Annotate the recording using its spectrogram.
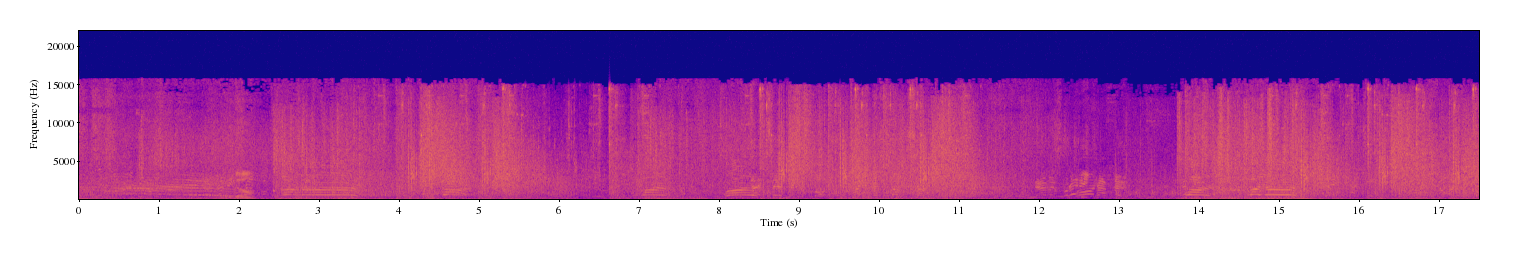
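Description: Men shout in the distance amid the battle.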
